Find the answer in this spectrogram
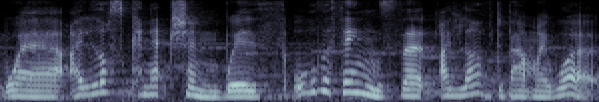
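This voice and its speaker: A woman speaks at a fairly slow pace with a warm tone over music in the background. Her pitch swings very widely. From British. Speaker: keynote speaker. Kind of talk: keynote speech. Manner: warm, entertaining; high-energy.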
